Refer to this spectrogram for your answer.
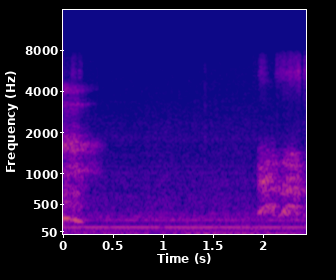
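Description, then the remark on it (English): A dog named Titus, a big watchdog, gives short excited yelps and whimpers in two brief bursts, at the start and end, as someone arrives home, with a low steady hum in between. “Oh, I think my boyfriend's home, so the dog's gonna go crazy.”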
